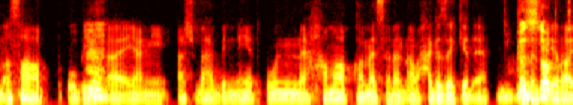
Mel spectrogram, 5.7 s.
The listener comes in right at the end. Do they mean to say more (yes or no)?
yes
